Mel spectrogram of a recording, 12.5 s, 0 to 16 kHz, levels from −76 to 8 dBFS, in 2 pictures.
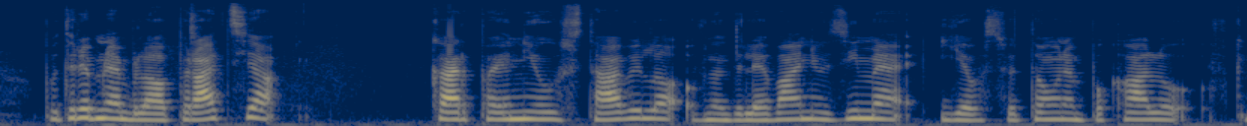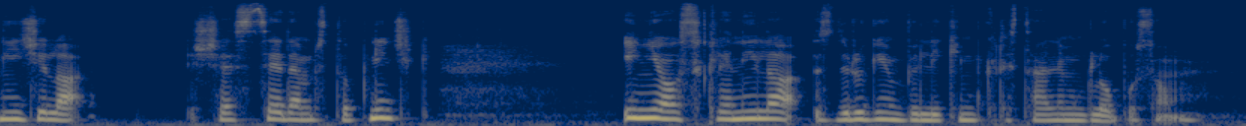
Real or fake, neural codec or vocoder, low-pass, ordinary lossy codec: real; none; 14.4 kHz; none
